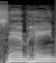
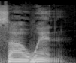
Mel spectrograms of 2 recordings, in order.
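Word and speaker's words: Samhain: know you know and it looks like it says Sam Hayne it's spelled s m ha a i n but in the Celtic or the GIC language it's saen uh it was just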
